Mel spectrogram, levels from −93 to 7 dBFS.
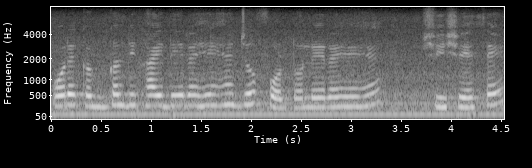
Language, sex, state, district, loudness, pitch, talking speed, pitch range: Hindi, female, Haryana, Jhajjar, -16 LUFS, 250 Hz, 185 wpm, 225-265 Hz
